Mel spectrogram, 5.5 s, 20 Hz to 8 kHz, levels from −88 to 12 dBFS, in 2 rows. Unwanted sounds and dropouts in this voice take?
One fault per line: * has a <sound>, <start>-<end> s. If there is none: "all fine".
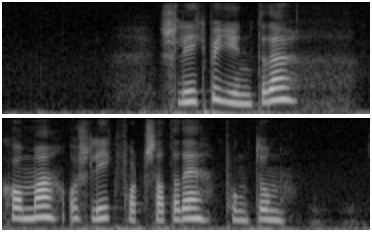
all fine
